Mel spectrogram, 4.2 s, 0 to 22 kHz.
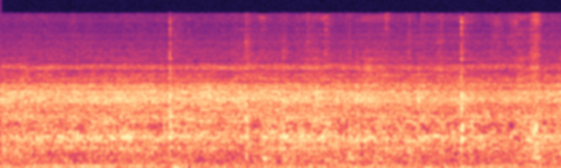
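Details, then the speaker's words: Bush AU31D early-1960s valve record player amplifier: steady even hiss with faint hum that doesn't change as treble and other tone controls are turned; controls seem ineffective; owner attributes it to age; cause not confirmed. "if you listen to the the noise the hissing doesn't change but there's no surprise really given its age"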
